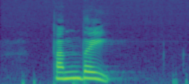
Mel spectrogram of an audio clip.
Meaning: father
- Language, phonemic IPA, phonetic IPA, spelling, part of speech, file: Tamil, /t̪ɐnd̪ɐɪ̯/, [t̪ɐn̪d̪ɐɪ̯], தந்தை, noun, Ta-தந்தை.ogg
